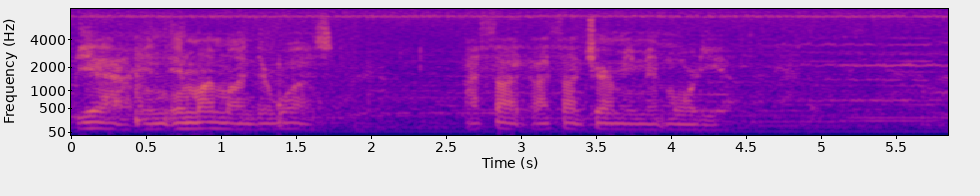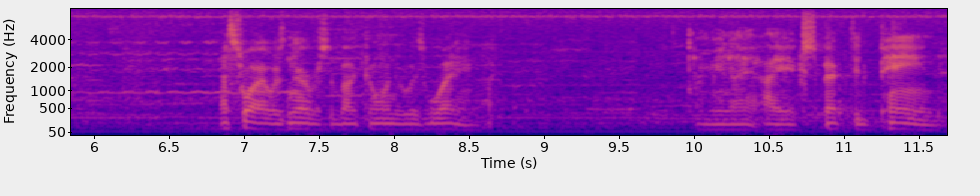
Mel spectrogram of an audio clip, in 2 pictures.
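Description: Deep-voiced young husband, soft and earnest, soap drama with music bed. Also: male voice, level tone, measured pace, long pauses, low-quality recording. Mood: tender. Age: young adult. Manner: soft, tender, hesitant. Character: earnest young husband reassuring his wife. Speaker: soap opera character Trucker. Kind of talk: 1990s TV soap acting. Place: indoor studio set, dining room. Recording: soap soundtrack with music underneath.

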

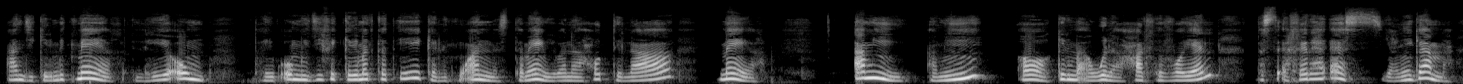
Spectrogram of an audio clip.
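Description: A woman's voice: medium pitch, darkish tone, slightly rough. A woman with an Egyptian Arabic accent giving an online French grammar lesson, patiently asking questions and answering them herself. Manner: patient, asks and answers her own questions. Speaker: French teacher.

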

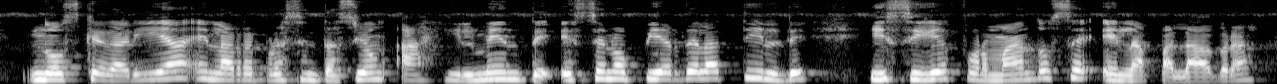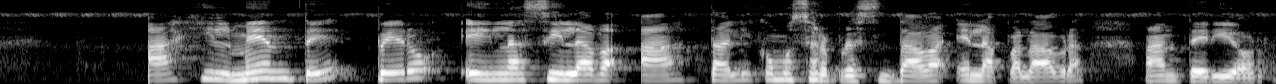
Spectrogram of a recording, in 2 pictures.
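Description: A Honduran woman teacher giving a recorded grammar lesson, patient, often repeating and restarting phrases as she explains. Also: on the high side. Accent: Honduran Spanish.

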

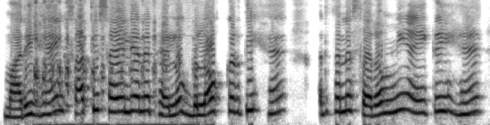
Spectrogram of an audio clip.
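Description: A woman playing a sharp-tongued, fed-up older village mother in a family comedy skit, speaking with a Rajasthani Marwari accent and scolding with repeated tag questions. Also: sits high, lightly acted. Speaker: skit actor.

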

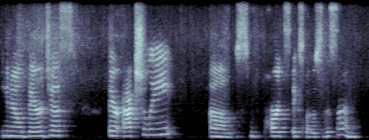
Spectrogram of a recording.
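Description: A young woman leads a beauty school class online, her voice slightly high and her delivery unhurried. She reads each definition out word by word, then drifts into loose, chatty asides and easy laughter. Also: poor audio. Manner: chatty, laughs easily, stumbles and restarts. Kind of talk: live online vocabulary lesson.

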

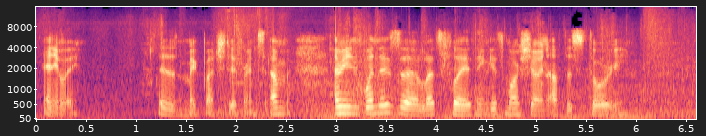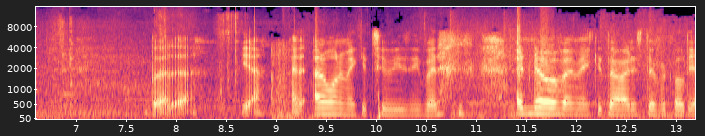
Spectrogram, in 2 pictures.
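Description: Over the game sounds and background noise, a young woman let's play host comments casually while gaming, rambling and chatting with lots of laughter. Her voice is lowish and creaky.

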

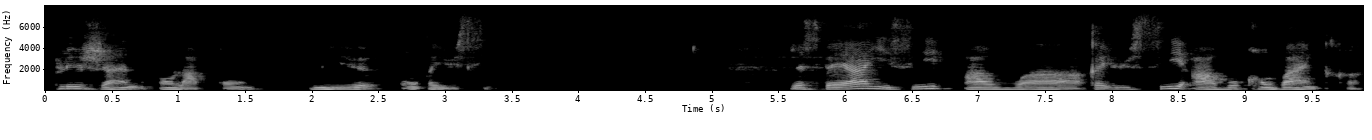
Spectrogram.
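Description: A middle-aged woman from China, whose first language is Chinese, presents her Mandarin course to parents at a slow, careful pace. Her voice is a little husky, and the sound is dull, lo-fi webcam audio from a small room. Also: low-pitched. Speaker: Mandarin teacher. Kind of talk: recorded school presentation.

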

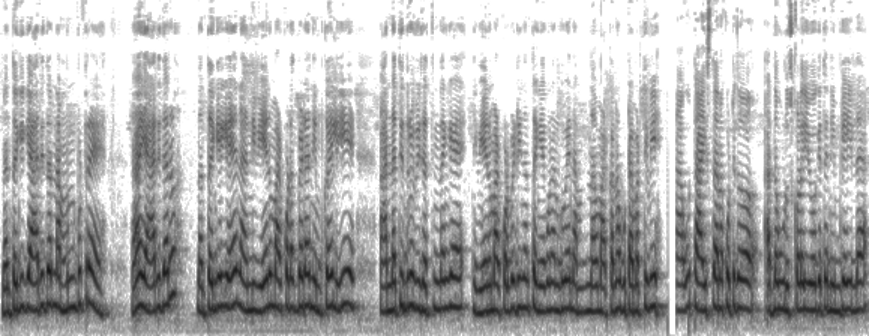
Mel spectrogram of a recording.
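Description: A woman's voice: high voice, flat delivery, warm tone, lightly acted. A woman playing an indignant young elder sister who scolds her stepmother in a village family skit. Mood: scolding. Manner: scolding, indignant, rapid-fire.

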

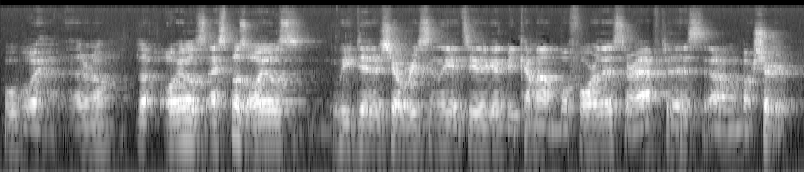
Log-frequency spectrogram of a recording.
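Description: A man in his thirties co-hosting a casual morning chat at home, relaxed and chuckling often. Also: medium pitch, a little fast, slight background noise. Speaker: co-host. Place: home kitchen. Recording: echoey kitchen room.

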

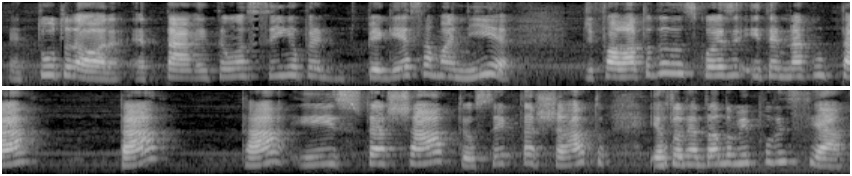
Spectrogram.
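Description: Rambling southern Brazilian woman, slightly high. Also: normal speed. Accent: southern Brazilian Portuguese. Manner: rambling, repetitive, self-deprecating. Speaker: sewing instructor. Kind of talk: chatty sewing tutorial. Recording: dull audio with faint background hum.

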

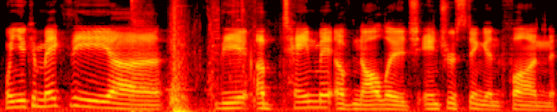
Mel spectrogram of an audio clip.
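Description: A man's voice: mid-range voice, expressive, a little slow, pushed and bright, slight background noise. A young adult man giving casual, joking, sweary gameplay commentary as a streamer at home. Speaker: gaming streamer. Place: indoor room at home. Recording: game audio and clicks behind voice.

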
